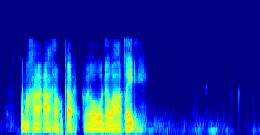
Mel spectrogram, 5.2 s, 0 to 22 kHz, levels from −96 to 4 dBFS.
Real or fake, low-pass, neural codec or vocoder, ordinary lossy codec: fake; none; codec, 16 kHz, 0.5 kbps, FreqCodec, larger model; none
